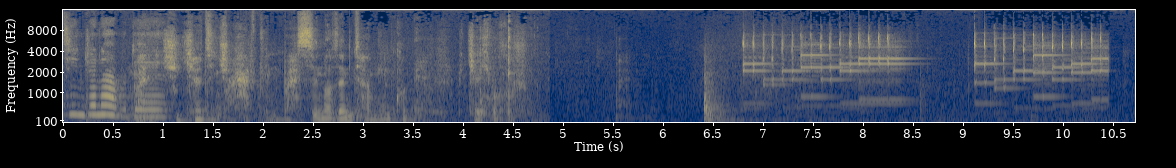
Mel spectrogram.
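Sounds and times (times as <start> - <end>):
speech: 0.0 - 4.7
loud electronic phone ringtone: 6.8 - 10.5.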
